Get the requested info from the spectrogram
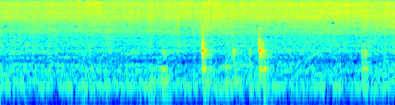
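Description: Chicken in oil and yogurt masala frying in a nonstick pan with a steady sizzle, while two wooden spatulas turn it, knocking and scraping against the pan a few times, loudest about two and a half and three and a half seconds in.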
